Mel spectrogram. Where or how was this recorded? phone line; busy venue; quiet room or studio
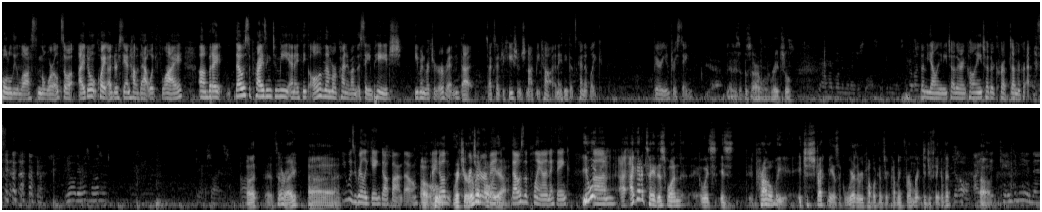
busy venue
